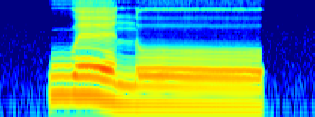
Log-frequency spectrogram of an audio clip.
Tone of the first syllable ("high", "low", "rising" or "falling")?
falling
